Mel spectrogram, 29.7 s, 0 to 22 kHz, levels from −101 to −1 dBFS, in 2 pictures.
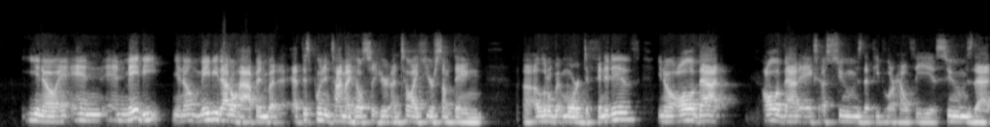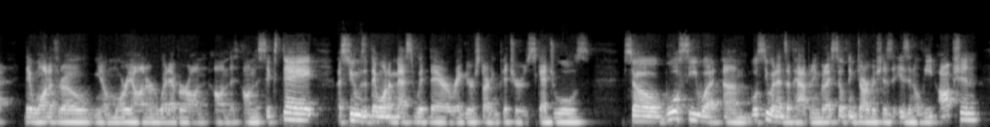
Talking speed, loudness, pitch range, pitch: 190 wpm, -19 LUFS, 110-140 Hz, 120 Hz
